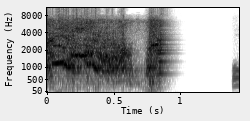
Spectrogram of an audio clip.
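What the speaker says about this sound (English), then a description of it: "So sometimes the dogs fight and then they get over it." Dogs bark and snarl in a scuffle, a loud harsh burst followed by one sharp yelp, then a brief silence and a faint start of another noise.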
